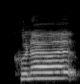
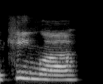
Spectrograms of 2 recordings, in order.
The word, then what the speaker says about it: quinoa: So we call it quinoa when it's growing, and then quinoa when we're selling it.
